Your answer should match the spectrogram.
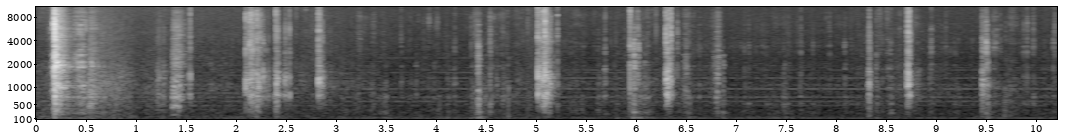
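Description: Scattered light clicks and taps of hand work on a metal test-equipment plug-in: a precision screwdriver loosening the set screws of the front-panel knobs, with a sharper knock right at the start.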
